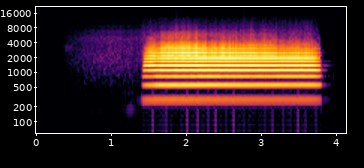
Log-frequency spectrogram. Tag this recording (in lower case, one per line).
music
musical instrument
trumpet
brass instrument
